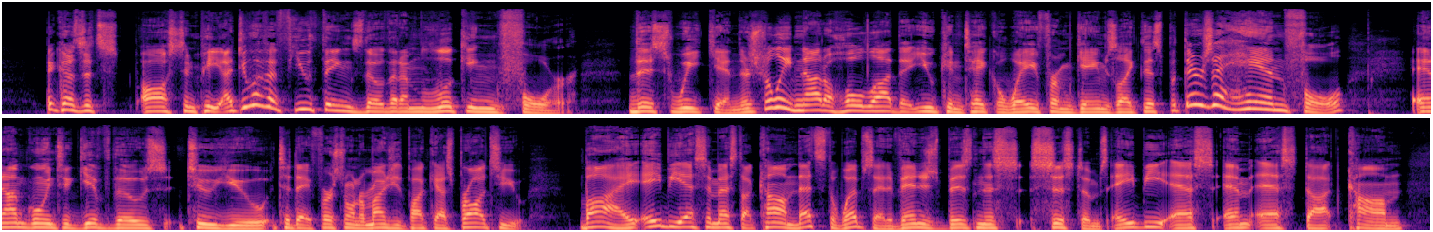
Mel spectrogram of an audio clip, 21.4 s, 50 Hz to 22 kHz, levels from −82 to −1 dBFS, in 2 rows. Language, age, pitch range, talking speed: English, 30-49, 120-155 Hz, 180 wpm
